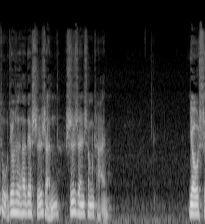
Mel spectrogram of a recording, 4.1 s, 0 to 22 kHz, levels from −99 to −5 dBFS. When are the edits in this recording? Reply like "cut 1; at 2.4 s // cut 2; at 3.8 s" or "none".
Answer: none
